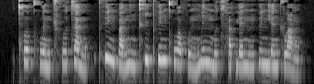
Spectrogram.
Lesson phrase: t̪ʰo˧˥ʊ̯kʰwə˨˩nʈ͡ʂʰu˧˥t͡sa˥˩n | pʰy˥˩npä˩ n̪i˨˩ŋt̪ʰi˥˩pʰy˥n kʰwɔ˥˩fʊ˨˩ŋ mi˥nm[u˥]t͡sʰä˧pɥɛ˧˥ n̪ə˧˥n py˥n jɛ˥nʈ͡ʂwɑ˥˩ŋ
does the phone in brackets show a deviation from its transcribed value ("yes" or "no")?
yes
